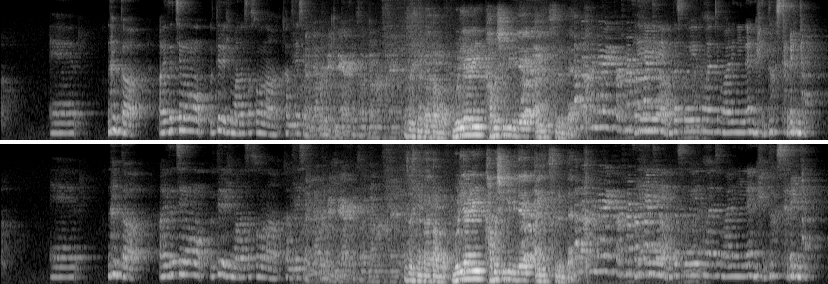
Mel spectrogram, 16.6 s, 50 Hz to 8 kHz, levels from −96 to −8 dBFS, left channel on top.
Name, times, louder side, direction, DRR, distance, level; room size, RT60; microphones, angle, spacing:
voice 1, 1.0-1.5 2.1-2.7 3.2-7.5 12.6-16.1, left 2 dB, 80° left, -1 dB, 0.6 m, -40 dB
Conversation, 5.8-14.2, left 1 dB, 60° left, 1.0 m, -41 dB
voice 2, 8.1-11.8, right 2 dB, 20° right, -2 dB, 0.4 m, -29 dB
3.8 x 2.0 x 3.4 m, 1.2 s
head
